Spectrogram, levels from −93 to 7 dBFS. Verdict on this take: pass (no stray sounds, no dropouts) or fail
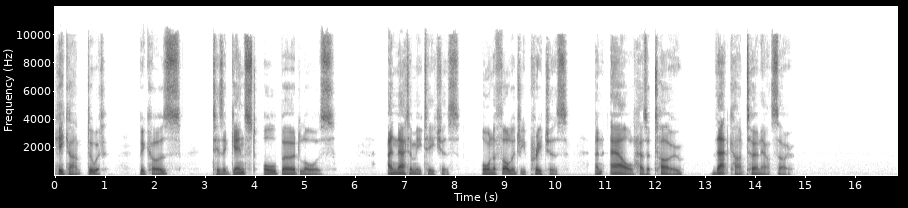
pass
